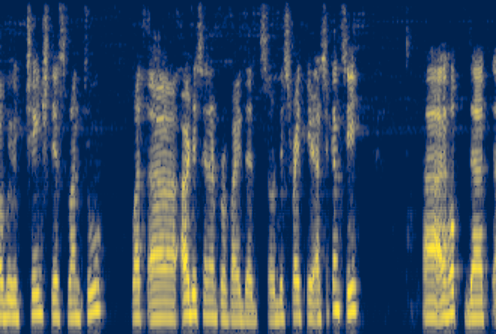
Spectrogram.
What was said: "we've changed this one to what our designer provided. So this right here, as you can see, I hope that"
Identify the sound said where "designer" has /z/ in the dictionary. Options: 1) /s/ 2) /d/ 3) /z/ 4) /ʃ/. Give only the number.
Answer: 1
